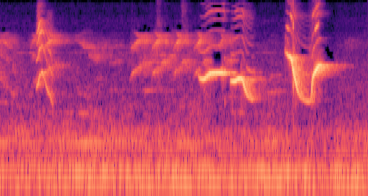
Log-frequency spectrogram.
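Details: Caged laughingthrush, a prized songbird that fans and dances as it sings; a faint early note, then pairs of loud slurred whistles, the last two sweeping sharply down and up.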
